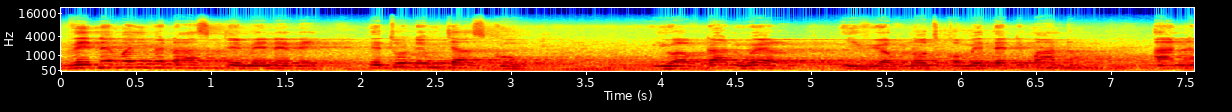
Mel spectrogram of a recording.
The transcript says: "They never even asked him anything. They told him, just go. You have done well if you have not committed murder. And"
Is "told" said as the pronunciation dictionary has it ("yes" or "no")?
no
